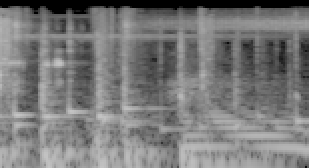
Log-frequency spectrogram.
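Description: Frogs croaking in a night-time ambience of an animated story, with a low held tone in the second half.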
